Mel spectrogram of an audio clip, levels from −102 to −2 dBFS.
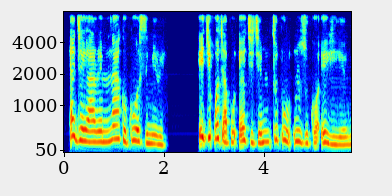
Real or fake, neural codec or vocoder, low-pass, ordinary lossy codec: fake; codec, 16 kHz, 16 kbps, FunCodec, trained on Chinese and English, 50 frames a second; 7.2 kHz; none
